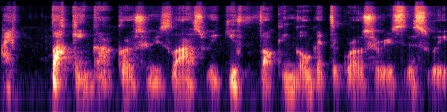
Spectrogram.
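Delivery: furious, angry whisper, very quiet, barely audible. Whisper-fighting on a plane over groceries, in an angry whisper. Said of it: "you like whisper fight because you know you're on a plane".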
